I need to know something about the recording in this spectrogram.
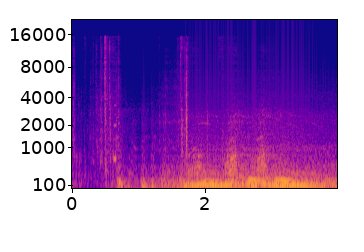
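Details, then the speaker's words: Car after reconnecting wires and refitting screws during an engine misfire fix: engine catches and settles into a steady, even low idle with no stumble or skipping; running cleanly, normal idle. "look at that she sounds like she's working"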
